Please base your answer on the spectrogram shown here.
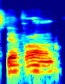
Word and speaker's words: Stephan: Well, most people pronounce it Stephen, but it's really pronounced Stefan.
